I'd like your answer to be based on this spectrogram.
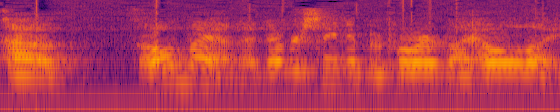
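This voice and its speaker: A man talks at a fairly quick pace with an American accent. There is audible room echo and noticeable background noise. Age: 70s. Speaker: lecturer. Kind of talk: lecture. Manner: animated.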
